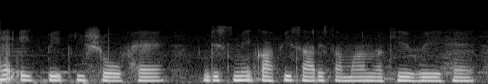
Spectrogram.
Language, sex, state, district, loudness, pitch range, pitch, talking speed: Hindi, female, Uttar Pradesh, Saharanpur, -17 LUFS, 175-190 Hz, 180 Hz, 135 wpm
